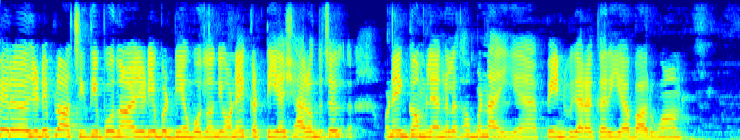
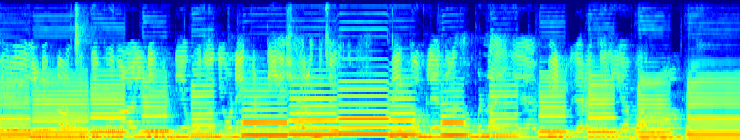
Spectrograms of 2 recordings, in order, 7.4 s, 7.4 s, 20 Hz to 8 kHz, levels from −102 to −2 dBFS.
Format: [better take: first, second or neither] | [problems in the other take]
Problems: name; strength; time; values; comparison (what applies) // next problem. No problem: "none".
first | background sound (Wind instrument, woodwind instrument); 5 dB above the speech // room echo; dies away in 0.7 s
